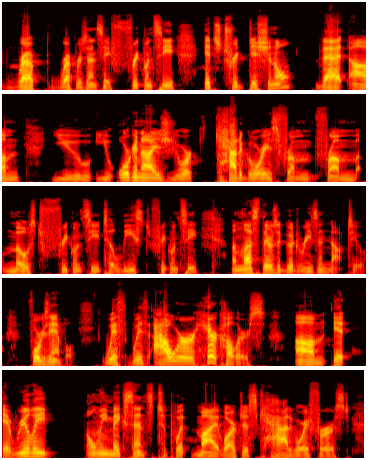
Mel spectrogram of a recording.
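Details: Adult male teacher who says he stutters; stuttering.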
